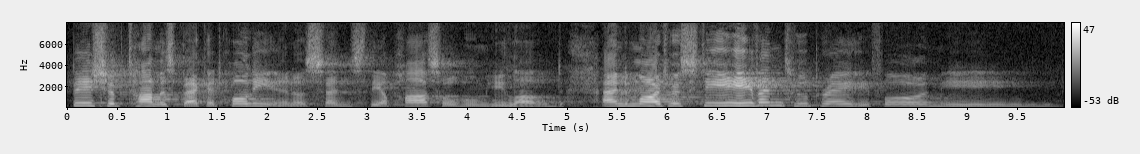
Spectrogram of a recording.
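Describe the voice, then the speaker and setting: A male priest giving a homily, singing a long list of saints and then explaining it in a relaxed, conversational way. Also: sits high, takes it slowly, in a large hall, dull audio, faint music behind. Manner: sings a long cumulative list, then talks plainly and conversationally. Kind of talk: homily with a sung carol.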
